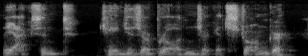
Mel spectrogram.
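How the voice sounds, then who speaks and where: Mellow husky Belfast man chatting. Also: deep voice, measured pace. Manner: relaxed, rambling, self-correcting. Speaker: podcast co-host. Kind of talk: casual chat.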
